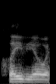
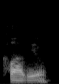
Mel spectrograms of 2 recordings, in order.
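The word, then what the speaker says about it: Klaviyo: so yeah so okay klavio i think is how it's pronounced sometimes people pronounce it claudio uh clavio is expensive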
